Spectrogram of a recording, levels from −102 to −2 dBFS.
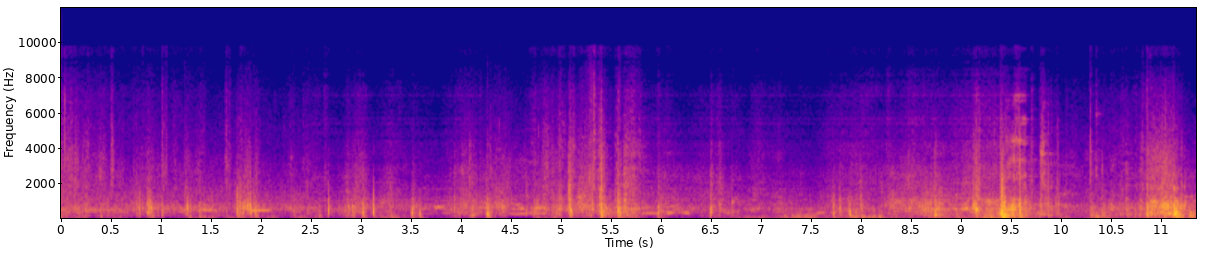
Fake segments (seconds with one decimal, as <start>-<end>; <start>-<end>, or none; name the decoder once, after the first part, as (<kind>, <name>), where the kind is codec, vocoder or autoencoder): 2.5-4.2 (codec, SNAC); 5.7-9.6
